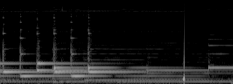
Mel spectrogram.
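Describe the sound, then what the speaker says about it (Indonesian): A mobile phone rings with a bright, melodic electronic tone, a series of quick chiming notes followed by sustained tones, fairly close and alone without talk. "Tiba-tiba ponsel Airin berbunyi."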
